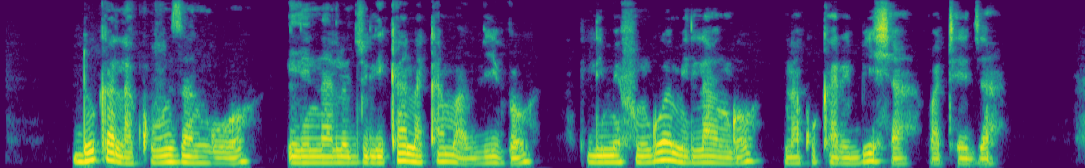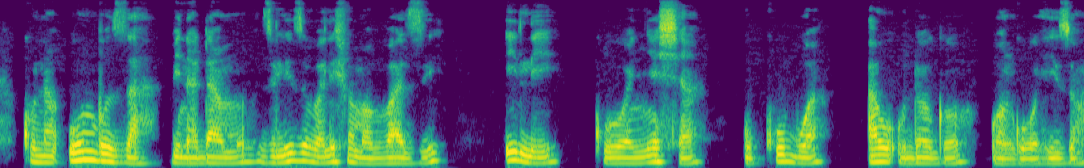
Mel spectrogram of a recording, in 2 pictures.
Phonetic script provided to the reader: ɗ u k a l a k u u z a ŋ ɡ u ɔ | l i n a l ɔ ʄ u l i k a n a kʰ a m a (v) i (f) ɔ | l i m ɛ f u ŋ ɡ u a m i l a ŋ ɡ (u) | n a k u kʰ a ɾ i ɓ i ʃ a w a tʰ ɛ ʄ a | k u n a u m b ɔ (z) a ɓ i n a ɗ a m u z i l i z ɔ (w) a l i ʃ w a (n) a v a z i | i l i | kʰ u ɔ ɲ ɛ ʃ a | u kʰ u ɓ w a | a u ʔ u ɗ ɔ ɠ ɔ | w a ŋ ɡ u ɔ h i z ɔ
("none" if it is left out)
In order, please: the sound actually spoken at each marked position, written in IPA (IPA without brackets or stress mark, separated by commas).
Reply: v, v, ɔ, z, v, m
